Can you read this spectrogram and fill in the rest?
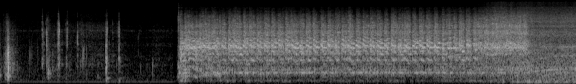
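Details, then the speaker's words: Abandoned numbers-matching 1966 Chevy Biscayne, 396 big block, started with jump starter after sitting: starter clicks then loping idle with steady stumble three to four times a second; one cylinder dead, no smoke. "hi golly that's pretty good not quite the way it's supposed to sound but with that dead cylinder a little bit dead in one cylinder no smoke"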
